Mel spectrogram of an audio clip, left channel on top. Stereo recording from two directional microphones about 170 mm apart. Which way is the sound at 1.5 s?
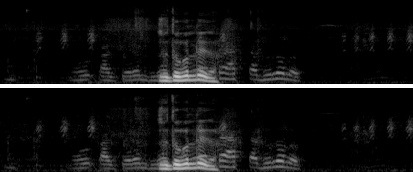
15° left (ahead or behind).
